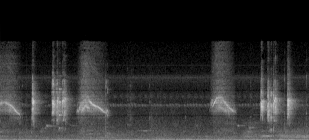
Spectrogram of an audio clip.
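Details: Sunbird placed beside a female, giving thin, very high downslurred whistles and bright ringing notes, then a quick run of sharp clipped tweets near the end; low steady hum underneath.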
